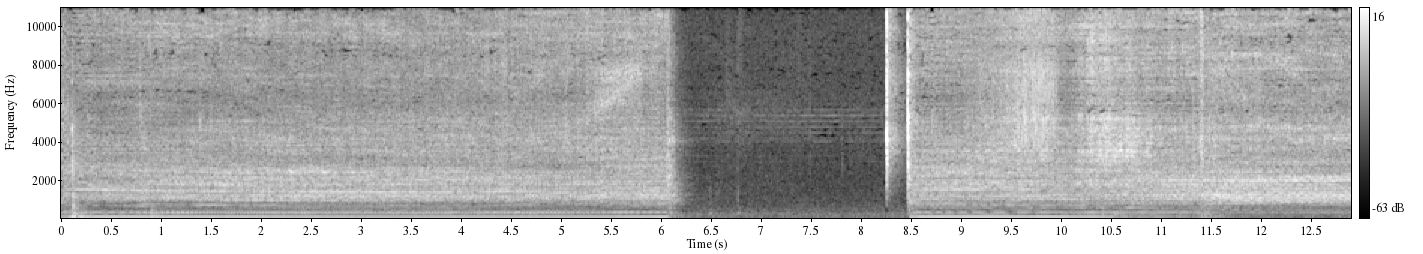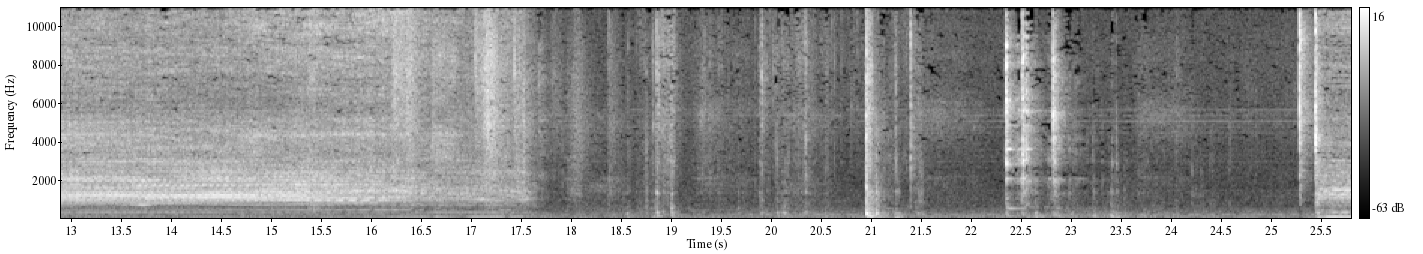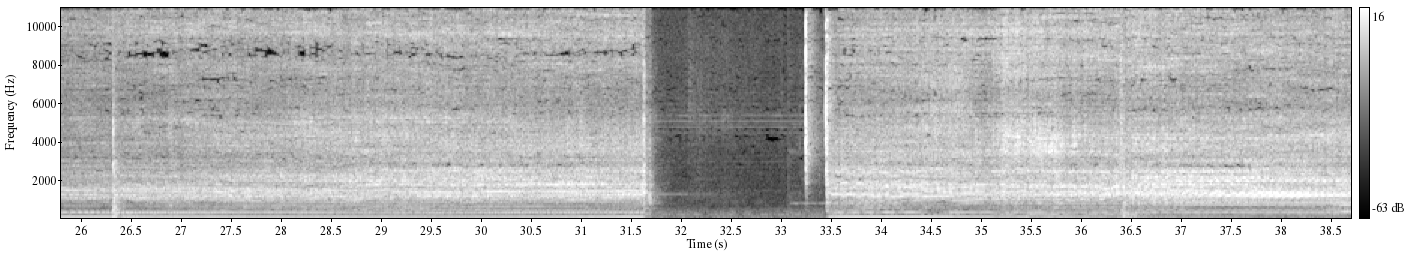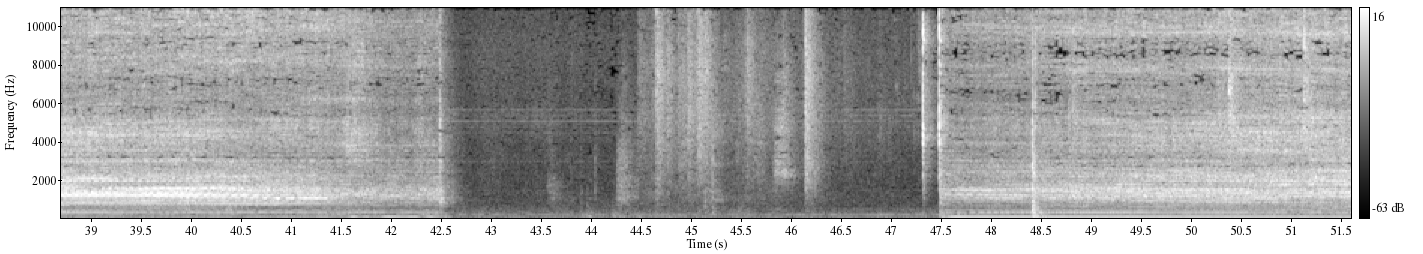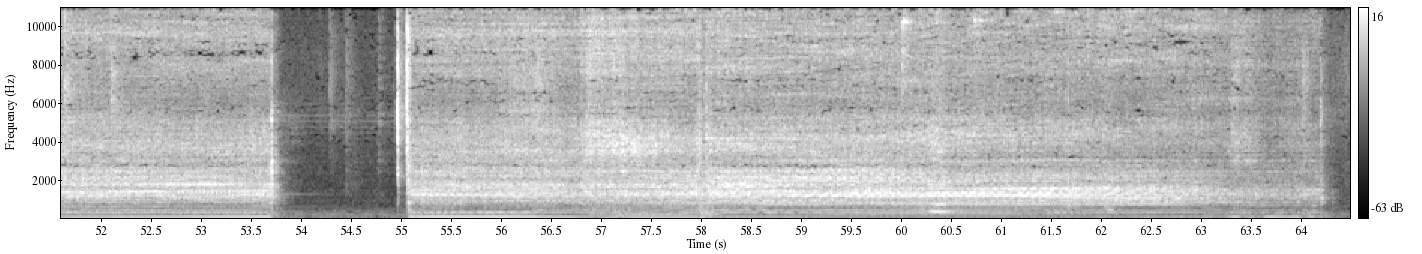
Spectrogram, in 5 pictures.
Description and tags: A retractable, motorized stovetop ventilator. It makes these really cool noises when it moves.
Recorded with a Canon GL-2 internal mic. (Check out the second and third pass, the camera was much closer than in the first)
